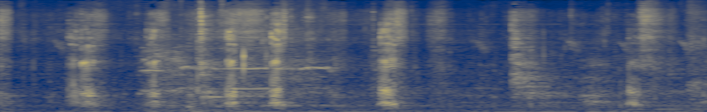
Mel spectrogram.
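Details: White wild pig calling in short harsh bursts, with a thin whistled squeal held briefly in the middle, then more scattered rough grunts.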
